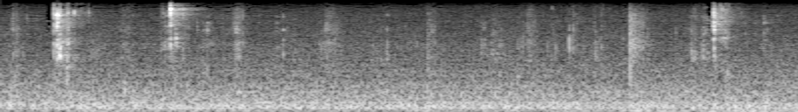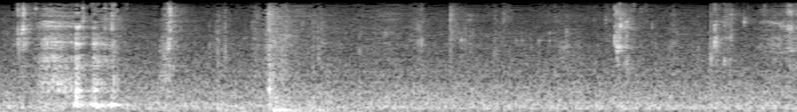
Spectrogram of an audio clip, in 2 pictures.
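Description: Close-miked chewing of fried chicken, with small wet clicks and crackles scattered throughout. A short hum of the voice comes about four seconds in, and a low thump a little after.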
